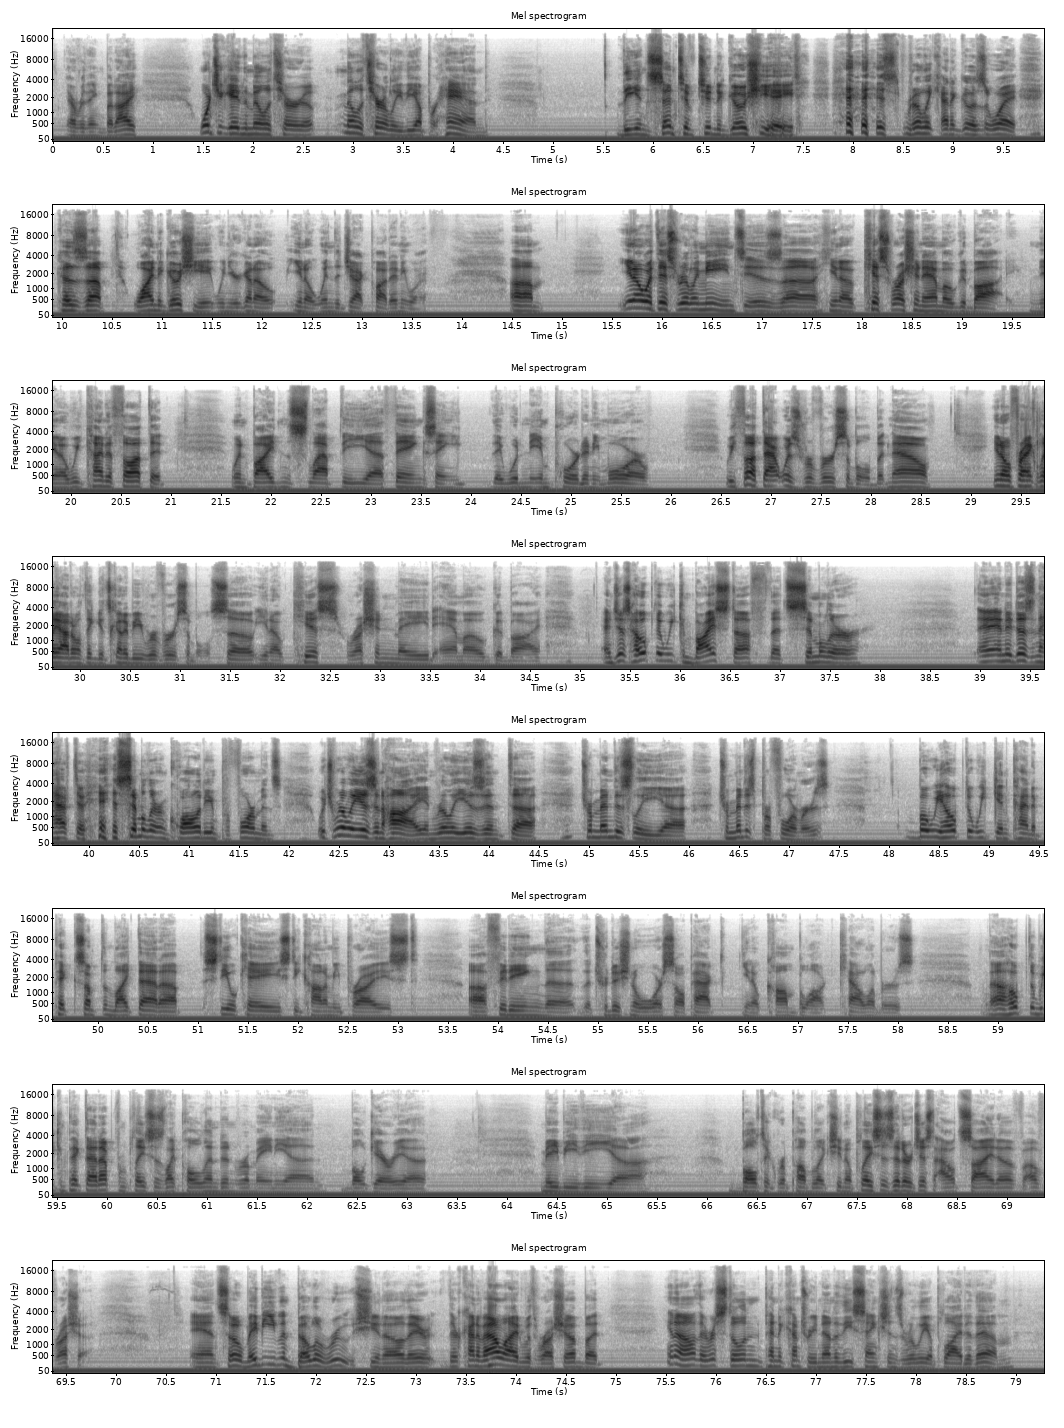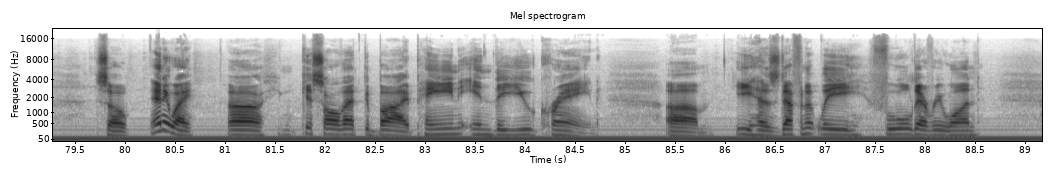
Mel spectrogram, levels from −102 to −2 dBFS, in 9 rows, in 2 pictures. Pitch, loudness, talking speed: 120 Hz, -18 LUFS, 155 wpm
